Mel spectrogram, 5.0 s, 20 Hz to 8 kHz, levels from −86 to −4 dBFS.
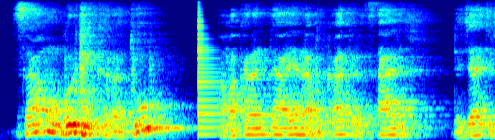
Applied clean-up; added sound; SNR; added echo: none; Guitar; 12 dB; reverberation time 0.8 s.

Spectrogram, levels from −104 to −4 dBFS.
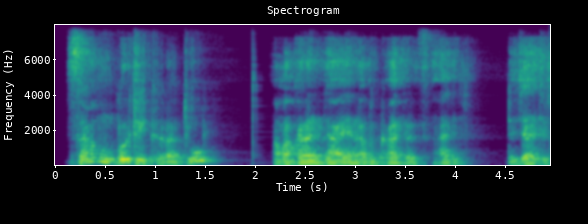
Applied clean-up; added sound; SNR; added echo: neural mask model DeepFilterNet 3.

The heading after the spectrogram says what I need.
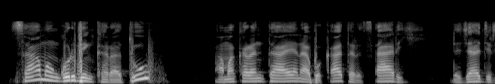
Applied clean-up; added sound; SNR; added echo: none; none; none; none.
